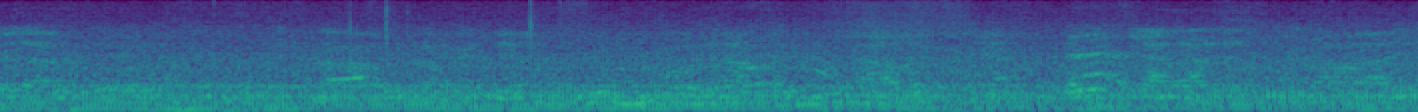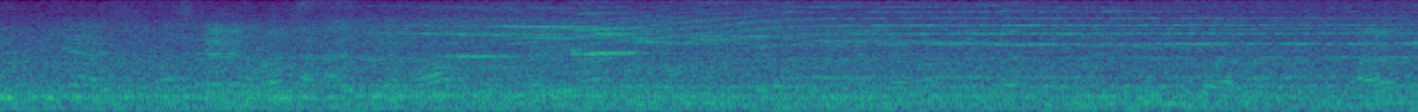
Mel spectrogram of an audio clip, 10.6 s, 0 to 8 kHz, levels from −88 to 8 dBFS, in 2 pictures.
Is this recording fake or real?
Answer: fake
